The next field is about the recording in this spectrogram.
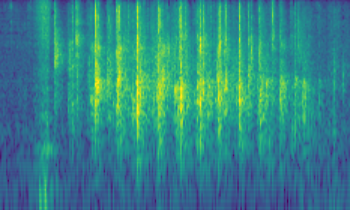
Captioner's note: attendees applauding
